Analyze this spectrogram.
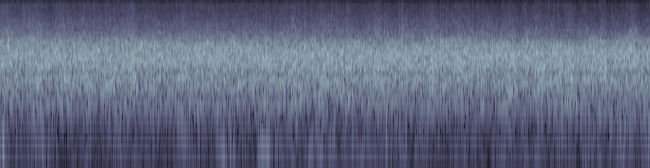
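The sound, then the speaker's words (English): Sustained audience applause welcoming FX before his tutorial session on building disassemblers, a dense, steady wash of many hands clapping at a loud, even level throughout, with no voices standing out. “Give FX a huge round of applause for the schooling on disassemblies he's going to give you right now.”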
